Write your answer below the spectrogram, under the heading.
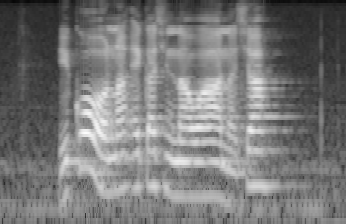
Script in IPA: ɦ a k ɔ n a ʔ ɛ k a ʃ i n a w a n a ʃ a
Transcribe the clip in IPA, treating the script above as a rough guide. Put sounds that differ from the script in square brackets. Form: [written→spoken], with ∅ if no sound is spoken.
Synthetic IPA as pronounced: ɦ [a→i] k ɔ n a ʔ ɛ k a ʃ i n a w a n a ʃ a

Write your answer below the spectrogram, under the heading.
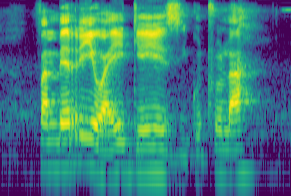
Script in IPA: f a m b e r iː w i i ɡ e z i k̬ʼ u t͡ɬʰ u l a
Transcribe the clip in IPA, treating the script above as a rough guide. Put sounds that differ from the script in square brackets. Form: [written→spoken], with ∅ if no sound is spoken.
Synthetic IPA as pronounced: f a m b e r [iː→i] w [i→a] i ɡ e z i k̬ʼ u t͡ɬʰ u l a

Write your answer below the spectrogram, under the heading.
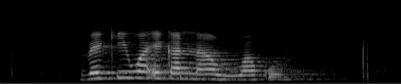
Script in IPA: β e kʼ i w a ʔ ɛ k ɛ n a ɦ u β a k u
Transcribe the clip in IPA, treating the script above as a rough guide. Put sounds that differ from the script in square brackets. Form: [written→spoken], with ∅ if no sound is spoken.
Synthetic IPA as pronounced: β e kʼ i w a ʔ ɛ k [ɛ→a] n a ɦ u [β→w] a k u

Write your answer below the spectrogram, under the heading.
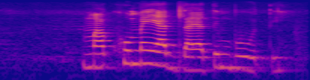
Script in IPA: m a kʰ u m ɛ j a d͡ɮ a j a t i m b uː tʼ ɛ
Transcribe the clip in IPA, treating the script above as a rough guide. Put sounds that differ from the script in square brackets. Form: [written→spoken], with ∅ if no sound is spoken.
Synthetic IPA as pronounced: m a kʰ u m ɛ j a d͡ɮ a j a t i m b uː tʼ [ɛ→i]

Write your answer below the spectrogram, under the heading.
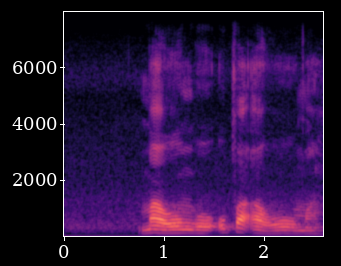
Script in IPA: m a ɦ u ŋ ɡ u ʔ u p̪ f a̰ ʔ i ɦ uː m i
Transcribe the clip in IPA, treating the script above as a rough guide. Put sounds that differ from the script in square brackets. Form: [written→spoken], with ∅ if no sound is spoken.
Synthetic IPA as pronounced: m a ɦ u ŋ ɡ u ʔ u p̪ f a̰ ʔ [i→a] ɦ uː m [i→a]

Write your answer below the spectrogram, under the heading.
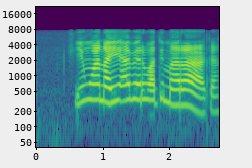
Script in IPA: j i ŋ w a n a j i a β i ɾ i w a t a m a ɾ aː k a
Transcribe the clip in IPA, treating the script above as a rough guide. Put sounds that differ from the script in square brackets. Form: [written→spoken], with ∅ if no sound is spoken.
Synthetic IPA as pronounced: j i ŋ w a n a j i a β [i→e] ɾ i w a t [a→i] m a ɾ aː k a

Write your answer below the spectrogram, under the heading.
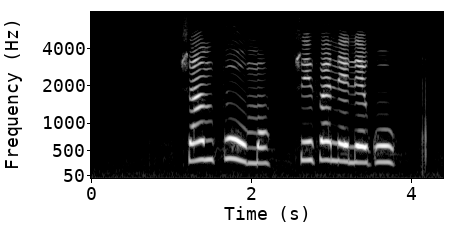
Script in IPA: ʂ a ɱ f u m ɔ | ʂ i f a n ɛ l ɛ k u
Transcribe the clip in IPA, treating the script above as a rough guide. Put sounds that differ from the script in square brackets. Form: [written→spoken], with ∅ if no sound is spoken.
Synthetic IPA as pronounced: ʂ a ɱ f u m ɔ | ʂ i f a n ɛ l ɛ k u

